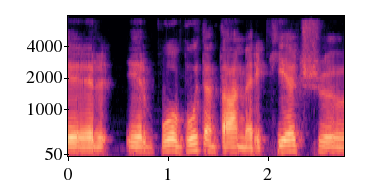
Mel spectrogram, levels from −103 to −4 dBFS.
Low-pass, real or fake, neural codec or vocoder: 7.2 kHz; fake; vocoder, 22.05 kHz, 80 mel bands, WaveNeXt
